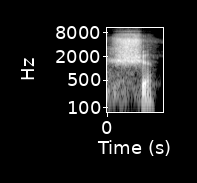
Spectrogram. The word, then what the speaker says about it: ș: This is an S with this small comma here. It's pronounced sh.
